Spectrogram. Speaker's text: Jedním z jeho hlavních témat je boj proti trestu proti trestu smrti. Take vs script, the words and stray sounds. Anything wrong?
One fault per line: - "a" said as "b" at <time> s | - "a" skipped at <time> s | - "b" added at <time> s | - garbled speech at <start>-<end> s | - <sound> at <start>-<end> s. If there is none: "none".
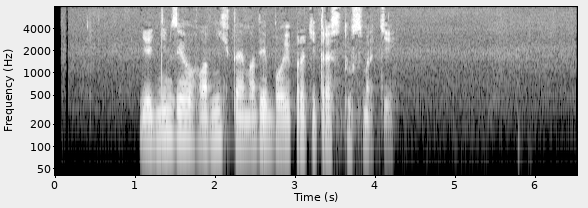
- "proti trestu" skipped at 3.7 s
